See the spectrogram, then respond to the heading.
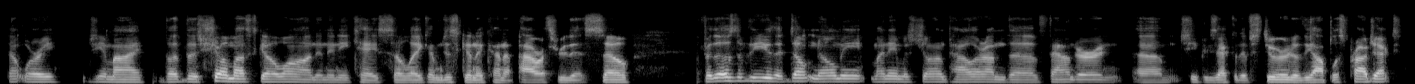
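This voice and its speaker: A man's voice: mid-range voice, steady tone, moderate pace, a bit bright. Congested male founder, off-camera call presenter, chatty and loose with frequent restarts. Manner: chatty, rambling, with many fillers and restarts. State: congested head cold. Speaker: founder and chief executive presenting to members. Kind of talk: casual online presentation. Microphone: off camera, video call mic.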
